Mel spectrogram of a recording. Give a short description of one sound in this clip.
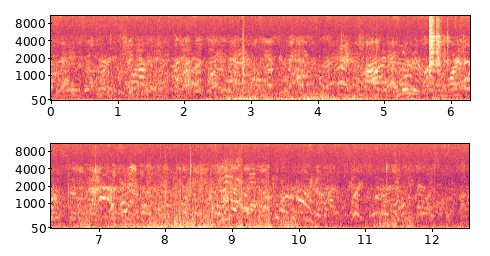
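Young men call out to each other faintly in the distance, outdoors in the open.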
